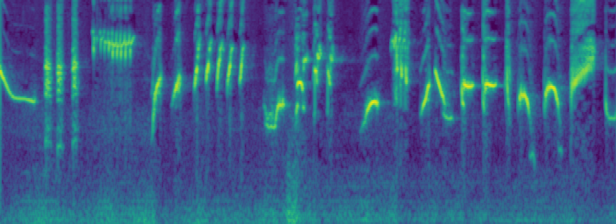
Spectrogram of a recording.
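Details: Javan pied starling in a lively chattering song with full variation: a dense, fast stream of varied sharp whistles, clicks and chirps, some rising or falling slurs, with a few longer buzzy notes mixed in.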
